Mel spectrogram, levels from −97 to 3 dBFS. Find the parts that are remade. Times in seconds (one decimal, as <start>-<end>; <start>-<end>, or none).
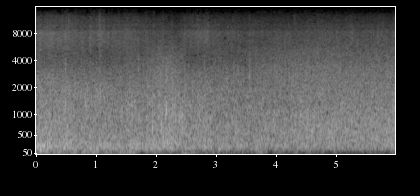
1.3-2.2; 3.5-4.1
